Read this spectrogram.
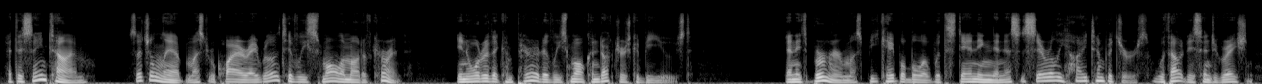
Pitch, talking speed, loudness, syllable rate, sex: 120 Hz, 180 wpm, -19 LUFS, 6.8 syllables/s, male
